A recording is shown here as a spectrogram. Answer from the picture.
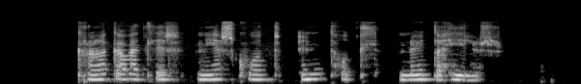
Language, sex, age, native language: Icelandic, female, 20-29, Icelandic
